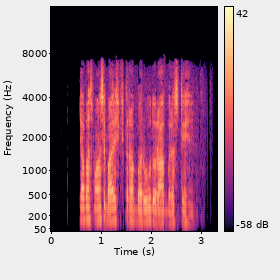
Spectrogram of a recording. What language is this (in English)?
Urdu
